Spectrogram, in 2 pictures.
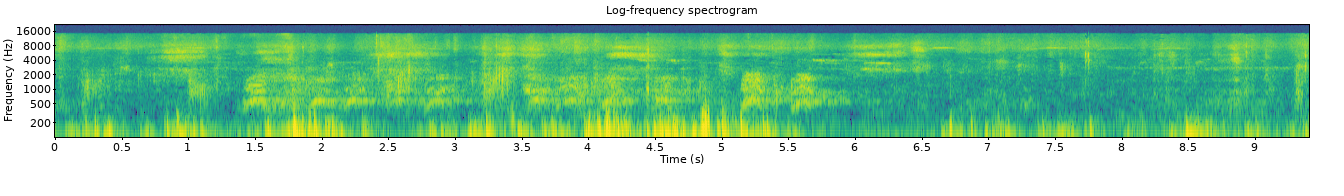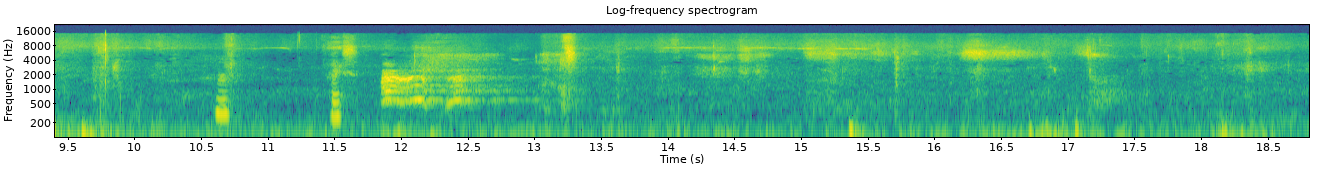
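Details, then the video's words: A dog barking during a walk in a park, with bursts of short barks early on and again midway, over footsteps and outdoor background noise. "A walk in a park (featuring a barking dog)"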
